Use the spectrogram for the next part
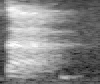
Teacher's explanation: Like the th sound, th, Tiap doesn't have it, so the Tiap person or the Tiap speaking person will pronounce th as ta instead of tha because it is absent in the language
